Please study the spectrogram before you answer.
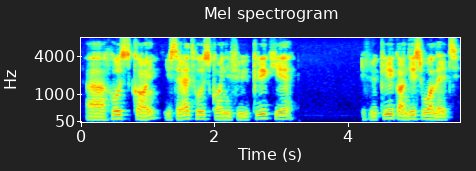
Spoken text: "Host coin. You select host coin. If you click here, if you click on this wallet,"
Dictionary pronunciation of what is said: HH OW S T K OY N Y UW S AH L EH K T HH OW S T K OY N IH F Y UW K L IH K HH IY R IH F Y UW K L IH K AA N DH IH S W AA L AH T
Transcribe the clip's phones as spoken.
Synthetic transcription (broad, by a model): HH OW S T K OY N Y UW S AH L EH T HH OW S T K OY N IH F Y UW K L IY K HH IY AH IH F Y UW K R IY K AA N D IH S W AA L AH T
